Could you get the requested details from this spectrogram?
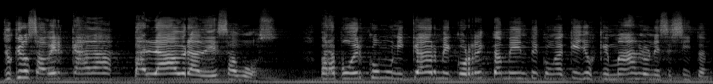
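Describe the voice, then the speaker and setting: A man preaching a sermon as pastor, often dropping to a soft hushed voice to stress a point. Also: very high-pitched, fairly even intonation, normal speed, faint music behind. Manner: drops to a soft hushed voice for emphasis. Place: church sanctuary. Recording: long hall reverb.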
